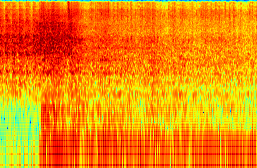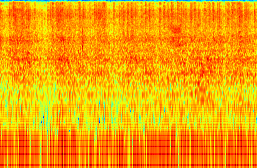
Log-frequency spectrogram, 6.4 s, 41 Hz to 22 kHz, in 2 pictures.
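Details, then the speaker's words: Ferrari flooded in July 2025 Texas floods, new battery fitted and wiring redone, after long crank following sitting: sudden loud low rumble catches after half a second and holds steady; hard start, blamed on sitting, not confirmed. "Star is having a hard time. It's okay. It's okay. I sometimes when they sit for a while."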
